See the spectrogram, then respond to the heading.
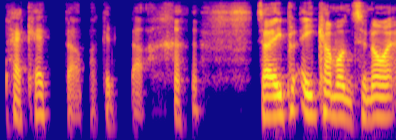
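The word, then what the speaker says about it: Paquetá: His name's Paqueta, but it's spelled Paqueta with a Q. but you don't pronounce the Q. You say Paqueta.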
